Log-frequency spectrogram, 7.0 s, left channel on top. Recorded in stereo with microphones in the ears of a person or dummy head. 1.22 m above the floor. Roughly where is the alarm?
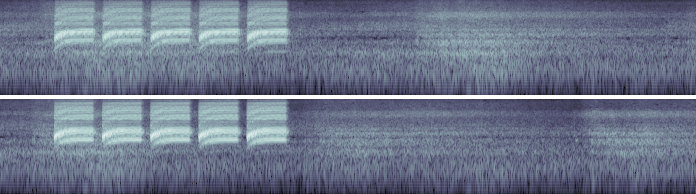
Right.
